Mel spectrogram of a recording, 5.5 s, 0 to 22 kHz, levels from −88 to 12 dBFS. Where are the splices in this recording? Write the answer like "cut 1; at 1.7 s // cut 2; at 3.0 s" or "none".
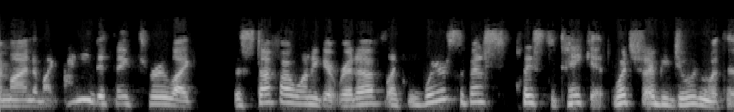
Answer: cut 1; at 4.6 s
